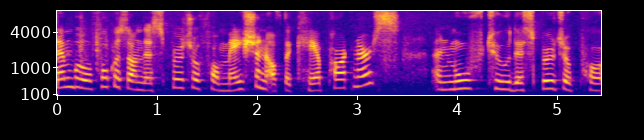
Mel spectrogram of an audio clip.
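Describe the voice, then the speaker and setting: A woman talks in a fairly high pitch with a German accent. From Germany. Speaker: chaplain. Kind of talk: lecture.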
